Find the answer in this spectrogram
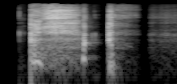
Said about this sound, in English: Yeah, cough twice.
